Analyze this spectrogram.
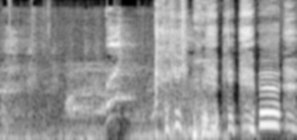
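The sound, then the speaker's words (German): A cat meows several times from a played video, the calls rising and falling with a bright, slightly tinny tone, mixed with background noise and some indistinct voice sounds. “wir gucken noch eine Katze an.”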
